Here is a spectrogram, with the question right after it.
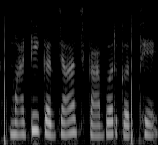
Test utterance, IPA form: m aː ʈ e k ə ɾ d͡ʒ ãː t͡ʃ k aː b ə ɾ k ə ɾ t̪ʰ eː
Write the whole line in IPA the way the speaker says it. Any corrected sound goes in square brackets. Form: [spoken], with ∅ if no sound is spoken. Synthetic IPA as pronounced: m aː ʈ [i] k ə ɾ d͡ʒ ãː t͡ʃ k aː b ə ɾ k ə ɾ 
